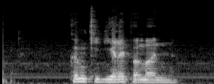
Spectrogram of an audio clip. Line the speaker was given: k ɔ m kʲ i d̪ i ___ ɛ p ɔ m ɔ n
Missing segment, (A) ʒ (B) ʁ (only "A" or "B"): B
